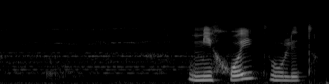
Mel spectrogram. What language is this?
Russian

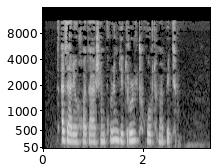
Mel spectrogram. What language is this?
Georgian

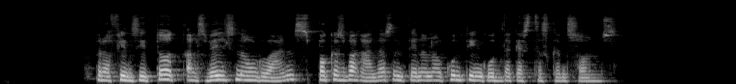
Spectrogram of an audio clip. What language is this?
Catalan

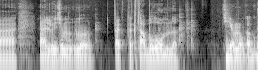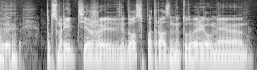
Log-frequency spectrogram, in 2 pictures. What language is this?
Russian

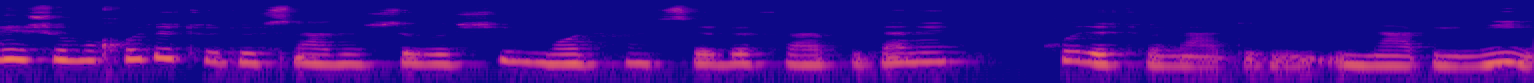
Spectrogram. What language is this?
Persian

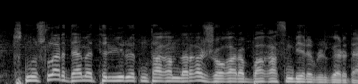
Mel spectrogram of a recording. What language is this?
Kazakh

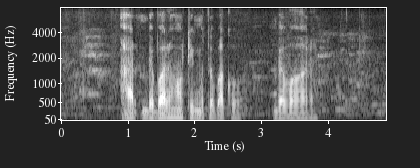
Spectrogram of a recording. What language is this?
Santali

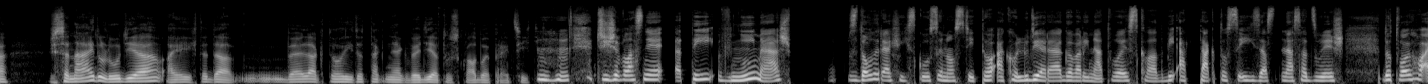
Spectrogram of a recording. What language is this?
Slovak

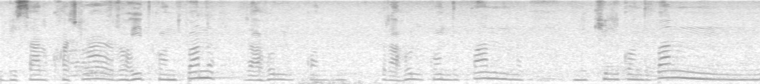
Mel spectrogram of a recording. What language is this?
Odia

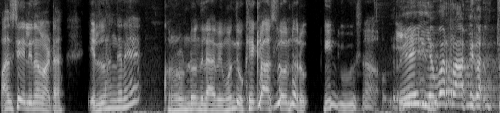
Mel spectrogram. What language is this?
Telugu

